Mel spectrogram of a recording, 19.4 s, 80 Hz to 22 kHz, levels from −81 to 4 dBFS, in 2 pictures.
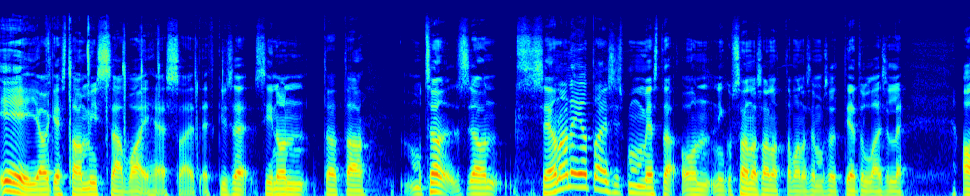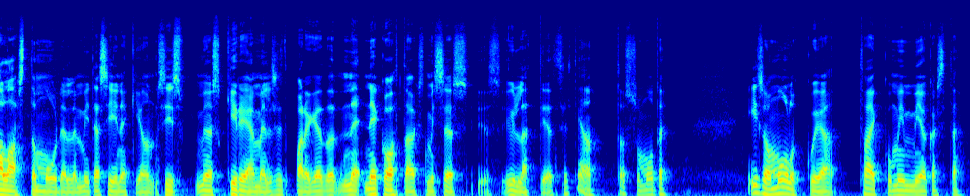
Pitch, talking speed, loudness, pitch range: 100 Hz, 175 wpm, -26 LUFS, 95-115 Hz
